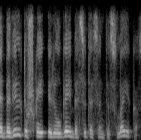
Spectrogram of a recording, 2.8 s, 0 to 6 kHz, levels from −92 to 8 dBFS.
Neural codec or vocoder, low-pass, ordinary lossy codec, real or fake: none; 5.4 kHz; Opus, 32 kbps; real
